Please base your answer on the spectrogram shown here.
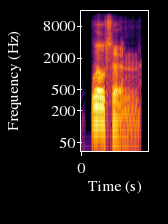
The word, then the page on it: Wilton: British English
